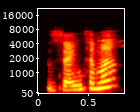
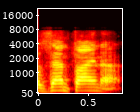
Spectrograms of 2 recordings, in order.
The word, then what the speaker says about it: xanthina: rose that had the red spines called Rosa Xanthema? Oh, xanthina.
